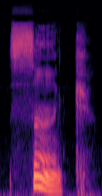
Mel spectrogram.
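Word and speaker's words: cinq: C but then the sound that you will pronounce is ka. Okay. Catra. All right. And next sank.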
